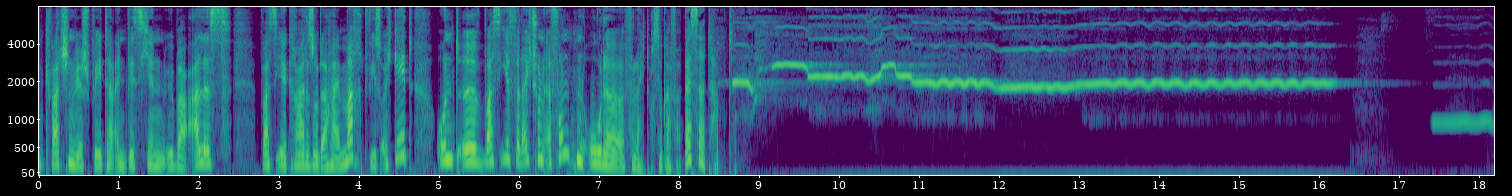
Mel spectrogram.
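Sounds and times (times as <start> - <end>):
speech: 0.0 - 8.8
bone flute playing: 8.7 - 16.3, 17.4 - 18.1.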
